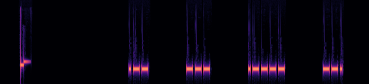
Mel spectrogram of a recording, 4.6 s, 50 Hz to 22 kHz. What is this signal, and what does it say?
Morse code, heard as a keyed tone, about 42 wpm, spaced as for 15 wpm, 700 Hz. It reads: WO1G
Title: USA Call Signs - 4 Characters - 6x Character Spacing - 45wpm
